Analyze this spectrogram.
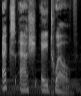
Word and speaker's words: X Æ A-12: a secret code right it's pronounced xash a12 and every bit has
